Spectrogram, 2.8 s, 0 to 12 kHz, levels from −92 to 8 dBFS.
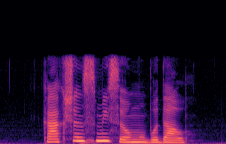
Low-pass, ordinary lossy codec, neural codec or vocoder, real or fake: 7.2 kHz; none; none; real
